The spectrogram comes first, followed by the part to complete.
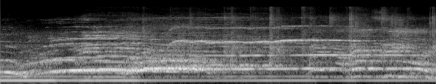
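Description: A held low note from a band's live set rings out at the end of a song while the audience in a hall cheers, shouts and whoops.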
